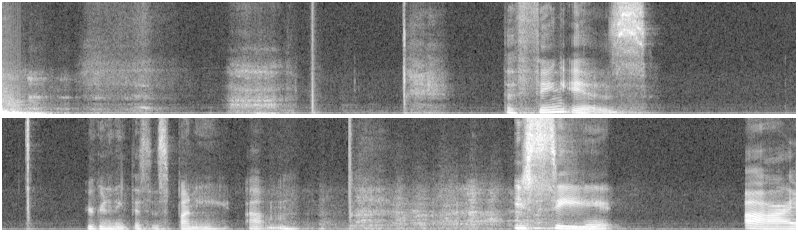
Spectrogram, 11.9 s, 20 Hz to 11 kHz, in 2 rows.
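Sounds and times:
person taking a deep breath to calm down: 0.6s - 2.2s
speech: 3.8s - 4.9s, 6.6s - 8.4s, 9.8s - 10.6s, 11.5s - 11.8s
laughter: 8.3s - 10.0s.

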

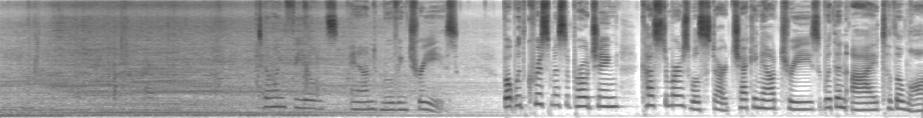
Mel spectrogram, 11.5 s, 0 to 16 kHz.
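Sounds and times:
small work truck engine running: 0.0s - 6.2s
speech: 3.3s - 11.5s.

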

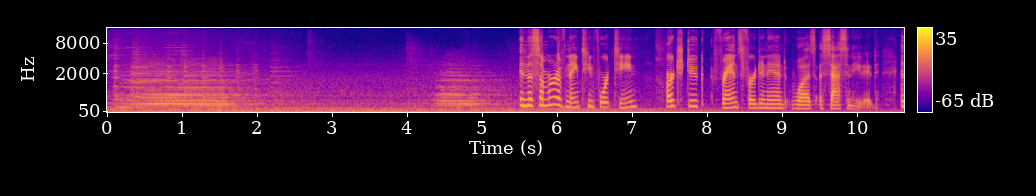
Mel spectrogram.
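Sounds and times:
steam train horn blowing a long loud chord: 0.0s - 2.8s, 4.0s - 7.0s
steam train rumbling: 0.0s - 10.0s
speech: 5.5s - 10.6s.

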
